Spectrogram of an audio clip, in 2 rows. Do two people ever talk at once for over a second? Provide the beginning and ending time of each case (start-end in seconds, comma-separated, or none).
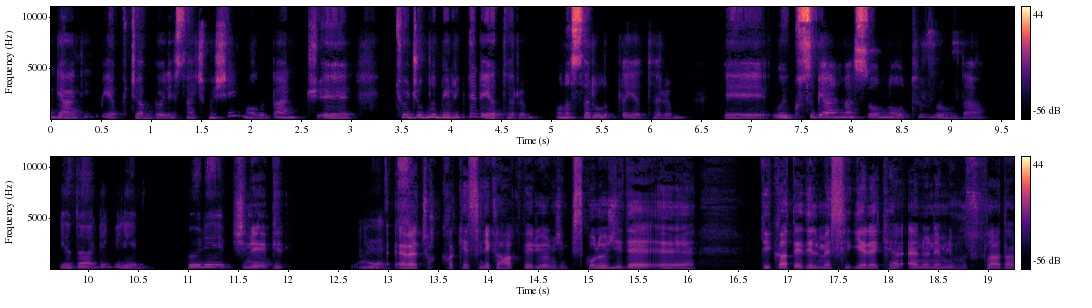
none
